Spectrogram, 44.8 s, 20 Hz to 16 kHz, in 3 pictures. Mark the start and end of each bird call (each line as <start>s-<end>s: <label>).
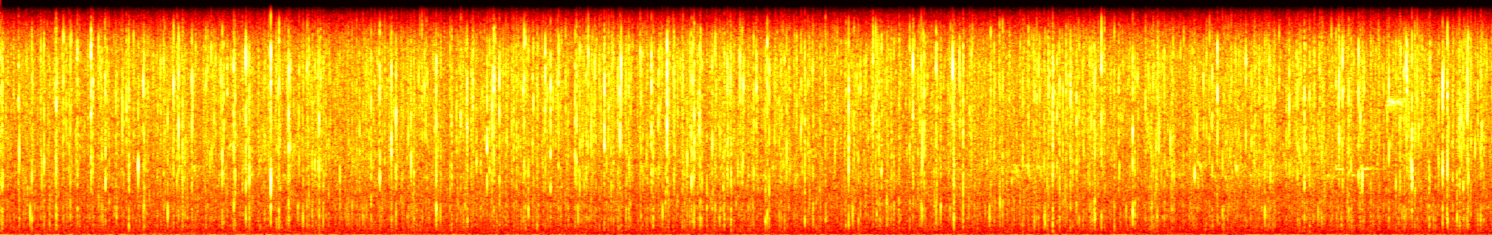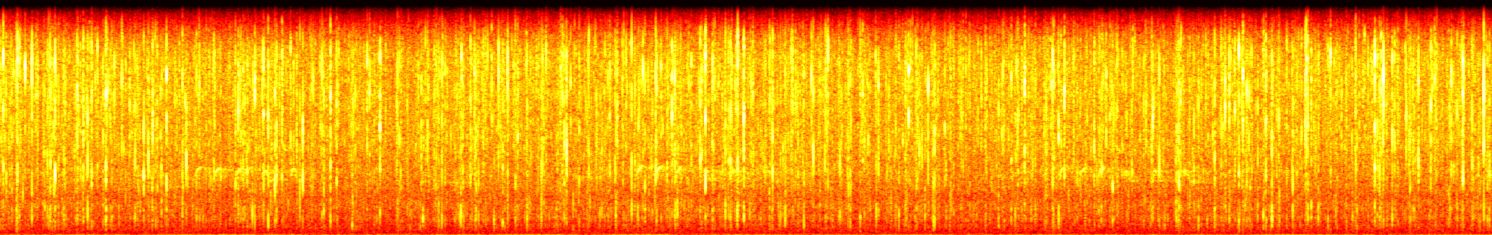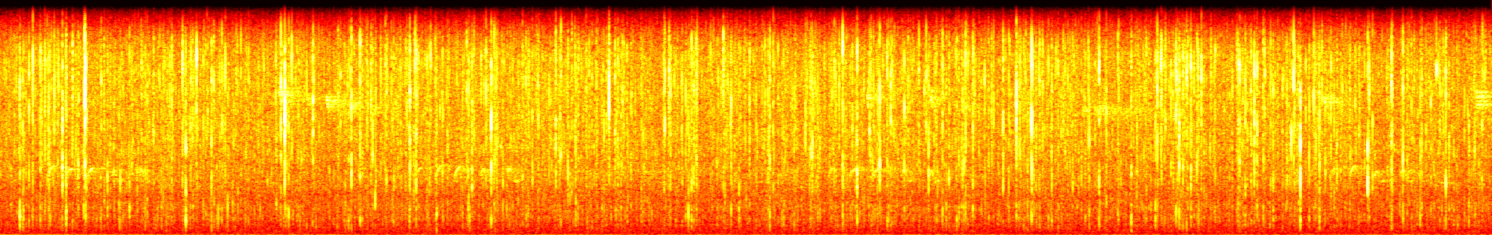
9.9s-44.6s: American Goldfinch (Spinus tristis)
